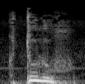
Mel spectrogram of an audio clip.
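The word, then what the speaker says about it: Cthulhu: Ch'tulu, lui-même, enfant de cœur, note pour toi, on prononce Ch'tulu.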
